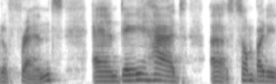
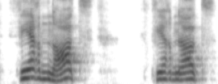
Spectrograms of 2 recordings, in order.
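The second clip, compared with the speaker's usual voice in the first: higher, louder French angel; French accent; 5 semitones higher, 3 dB louder, much slower than usual. Acted. Angel appearing to the co-host, French accent. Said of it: "the French angel".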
